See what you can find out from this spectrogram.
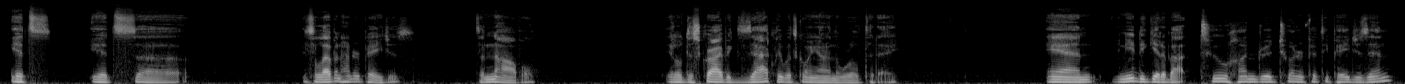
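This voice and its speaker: A man in his fifties, a podcast guest, talking in an emphatic, animated way. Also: lowish voice, no echo. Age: 50s. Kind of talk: casual interview chat.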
